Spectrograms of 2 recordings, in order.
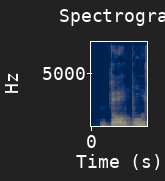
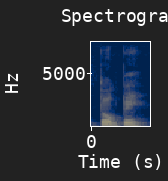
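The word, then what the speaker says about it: Dogboe: Well, I don't think I'm saying his name right. Is it? It's Dogby. Dogby. Yeah, it's Dogby, isn't it? Yeah, it's Dogby is actually how you pronounce it.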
